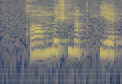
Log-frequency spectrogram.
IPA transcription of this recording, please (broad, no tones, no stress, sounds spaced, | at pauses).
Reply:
qʼ ɔ̃ n̪ ɘ ʃ n̪ ĩ q fʲ ɛ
